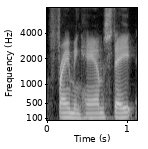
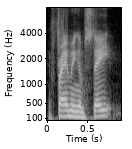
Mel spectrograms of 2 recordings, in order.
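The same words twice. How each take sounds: First: The name is said slowly with every syllable spelled out. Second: The name is said quickly with reduced syllables.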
